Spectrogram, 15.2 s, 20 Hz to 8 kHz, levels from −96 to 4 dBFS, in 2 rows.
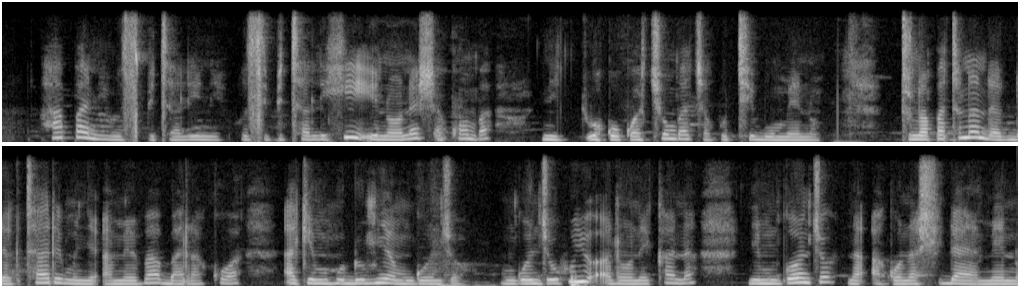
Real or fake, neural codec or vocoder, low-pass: real; none; 7.2 kHz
